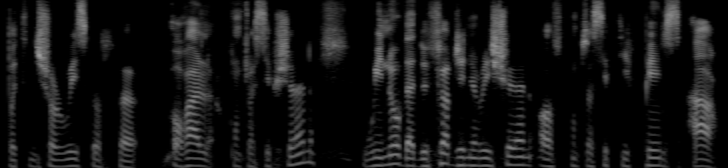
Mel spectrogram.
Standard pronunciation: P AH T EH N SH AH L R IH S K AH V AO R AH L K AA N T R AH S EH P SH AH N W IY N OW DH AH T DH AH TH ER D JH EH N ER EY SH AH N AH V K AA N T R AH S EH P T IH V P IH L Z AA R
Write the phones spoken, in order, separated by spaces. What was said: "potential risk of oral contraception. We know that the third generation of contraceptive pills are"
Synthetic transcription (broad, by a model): P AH T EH N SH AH L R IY S K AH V AO R AH L K AA N T R AH S EH P SH AH N W IY N OW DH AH T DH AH F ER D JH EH N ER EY SH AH N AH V K AA N T R AH S EH P T IH V P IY L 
